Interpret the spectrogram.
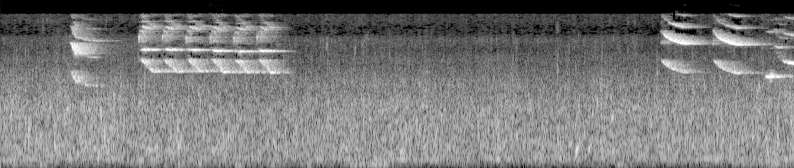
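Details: Dedim-style song of a chestnut-bellied seed finch from northeastern Brazil: a clear high whistle and a quick series of repeated bright notes, a long pause filled with a steady stream murmur, then more clipped, falling whistled notes.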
